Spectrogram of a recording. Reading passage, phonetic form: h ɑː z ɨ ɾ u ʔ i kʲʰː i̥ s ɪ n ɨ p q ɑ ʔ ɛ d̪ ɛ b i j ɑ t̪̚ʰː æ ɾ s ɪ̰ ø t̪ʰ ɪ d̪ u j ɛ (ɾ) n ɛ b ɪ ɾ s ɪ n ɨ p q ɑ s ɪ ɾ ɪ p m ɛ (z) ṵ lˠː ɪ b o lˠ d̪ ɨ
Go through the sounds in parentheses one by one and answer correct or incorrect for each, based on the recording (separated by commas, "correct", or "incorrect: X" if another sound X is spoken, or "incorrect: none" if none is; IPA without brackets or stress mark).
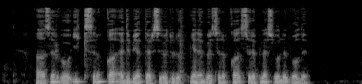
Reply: incorrect: none, incorrect: s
